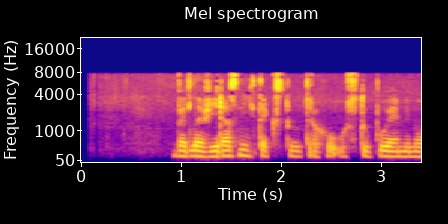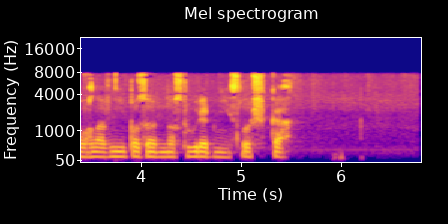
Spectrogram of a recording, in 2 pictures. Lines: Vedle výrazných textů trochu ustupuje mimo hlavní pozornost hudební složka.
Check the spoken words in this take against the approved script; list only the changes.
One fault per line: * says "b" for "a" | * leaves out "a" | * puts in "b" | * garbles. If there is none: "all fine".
all fine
